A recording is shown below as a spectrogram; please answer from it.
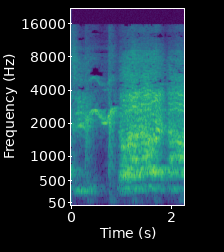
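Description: A group of men chanting and singing together loudly in a celebration chant, the phrases breaking off briefly just before the middle, over a regular low beat of about three a second.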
